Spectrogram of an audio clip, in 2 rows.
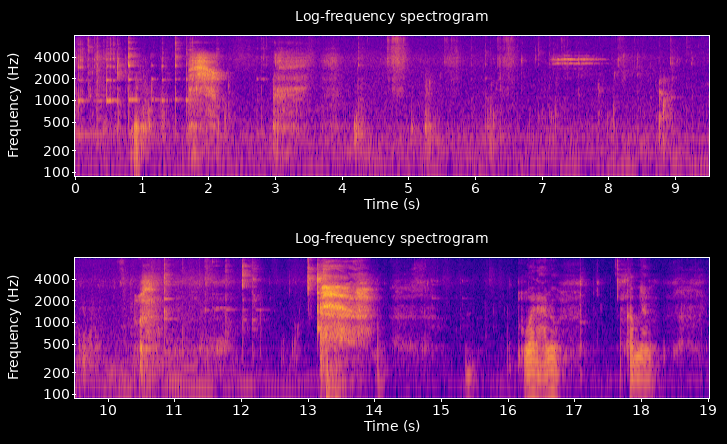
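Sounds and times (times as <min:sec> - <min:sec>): utensils clinking against dish: 0:00.0 - 0:01.8.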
